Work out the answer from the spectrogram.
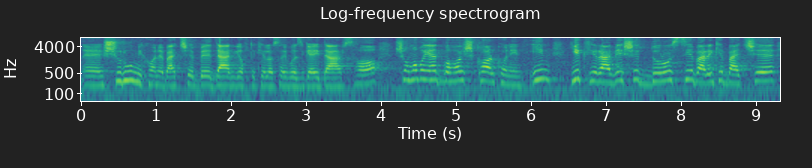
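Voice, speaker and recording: A woman's voice: on the high side, few pauses, a little hiss or hum. Patient woman coaching young actors. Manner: patient, encouraging, calls the class to order. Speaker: children's acting teacher. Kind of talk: classroom instruction and coaching. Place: acting class with children.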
